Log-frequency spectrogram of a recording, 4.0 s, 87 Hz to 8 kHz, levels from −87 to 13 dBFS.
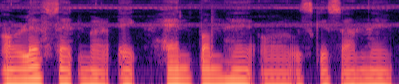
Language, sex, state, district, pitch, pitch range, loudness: Hindi, male, Arunachal Pradesh, Lower Dibang Valley, 95 Hz, 90-100 Hz, -19 LUFS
